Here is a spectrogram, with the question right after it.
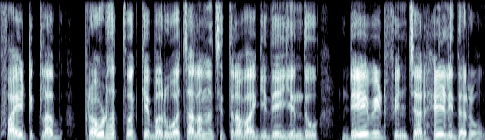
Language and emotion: Kannada, neutral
